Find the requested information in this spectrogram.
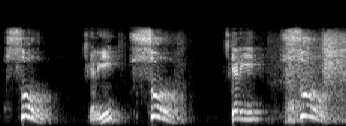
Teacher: Well, sod pada depan su jumpa dengan ra mati yang ada tanda. Ra mati ada tanda bunyi apa? Bunyi getaran lidah.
